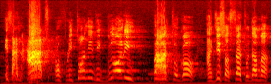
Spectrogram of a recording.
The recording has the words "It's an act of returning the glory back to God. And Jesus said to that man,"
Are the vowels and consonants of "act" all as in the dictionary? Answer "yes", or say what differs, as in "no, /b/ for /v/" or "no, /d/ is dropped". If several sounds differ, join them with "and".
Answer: no, /k/ is dropped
